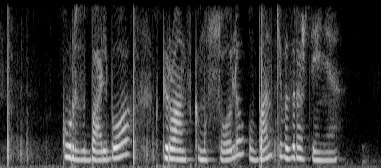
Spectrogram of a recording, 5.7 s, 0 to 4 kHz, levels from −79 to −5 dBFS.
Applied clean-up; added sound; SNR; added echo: none; Fireworks; 11 dB; none.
